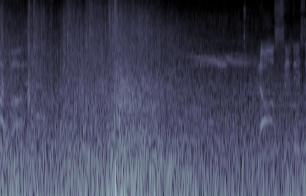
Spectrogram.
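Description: Cannon artillery fires in a Napoleon: Total War battle, a dense, continuous rumble of booming volleys that swells around the middle and stays loud throughout.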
